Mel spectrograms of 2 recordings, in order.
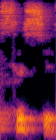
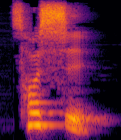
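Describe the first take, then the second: First: The first vowel sounds like 'eu'. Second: The first vowel sounds like 'eo'. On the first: This is the standard form of the word. The speaker calls it right. "서씨가 아니라 스씨죠" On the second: This is how a Gyeongsang speaker says it. The speaker calls it wrong. "경상도 사람들은 스씨를"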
